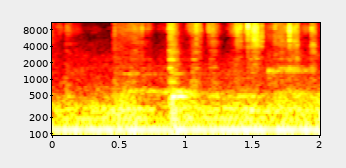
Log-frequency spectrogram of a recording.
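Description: Near silence: room tone with a steady low hum and a few faint, soft small sounds.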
